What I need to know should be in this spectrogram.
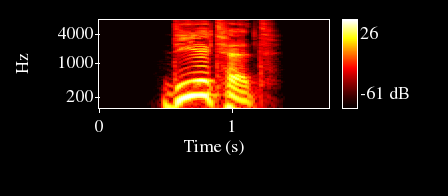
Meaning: inflection of dealen: 1. second-person plural preterite 2. second-person plural subjunctive II
- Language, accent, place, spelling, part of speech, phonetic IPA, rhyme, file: German, Germany, Berlin, dealtet, verb, [ˈdiːltət], -iːltət, De-dealtet.ogg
